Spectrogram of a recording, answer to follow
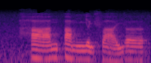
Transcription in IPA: h aː˨˩˦ n ʔ a˨˩ m ɲ ə˨˩˨ j f aː˨˩˨ j əː˨˩

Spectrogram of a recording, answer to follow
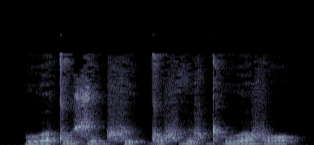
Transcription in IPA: u ɐ̯ t u ʒ ɪ ɡ f ɪ ɡ d ɔ f ð ɪ v ɖʱ u ɐ̯ v ɔ

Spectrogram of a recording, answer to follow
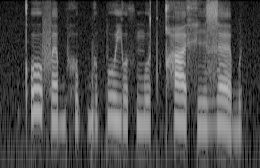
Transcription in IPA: kʼ o f ɛ b h u p b ɯ p u j u θ m u t qʰ ɛ x i z ɛ b

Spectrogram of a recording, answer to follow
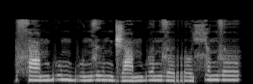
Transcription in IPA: s a˨ m b u˧ m b u˨ n z ɨ˧ n d͡ʒ a˨ m b ə˧ n z ə˨ r ɤ˨ ç ə˦ n z ə˦

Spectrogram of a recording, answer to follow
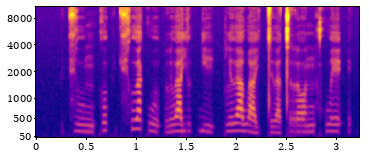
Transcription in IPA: t͡ɕ uː˨˩ ŋ k o˦˥ k̚ t͡ɕʰ u˥˩ a̯ k w u˨˩ ʔ l u˥˩ a̯ j ɯ˥˩ k̚ j i˨˩ ʔ p l ɯ˥˩ a̯ w a˨˩ j t ɯ˩˦ a̯ t r ɔː˦˥ n kʰ w e˥˩ ʔ

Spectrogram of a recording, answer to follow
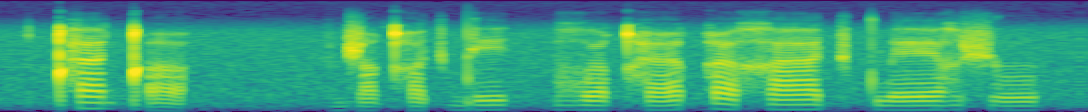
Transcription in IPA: ǃʰ a˦ ǃʼ ɑ˨ | d͡ʒ ɑ˨ qʰ ɔ˨˦ t͡ʃ d e˦ | ʁ u˨ qʰ e˨˦ q ɘ˦˨ χ aː˦ t͡ʃ t w ɛː˦ ʁ ʃ ɤ˦

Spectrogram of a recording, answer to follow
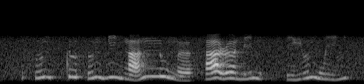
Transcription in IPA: f ɯ˧˥˧ ŋ tː ɯ˥˧ h ɯ˧˥˧ ŋ ʎ i˥˧ ʎ ŋ a˨˩˦ nː u˥˧ ŋ œ˩ | a˧˥˧ ɭ œ˥˧ n i˧˥˧ n | h i˩ j ɯ˧˥˧ ŋ w i˨˩˦ ʎ

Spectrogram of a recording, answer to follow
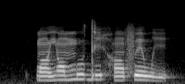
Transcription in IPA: k͡p ɔ̃˨ j ɔ̃˧ m u˦ d i˧ h ɔ̃˨ f e˧ w i˨

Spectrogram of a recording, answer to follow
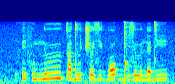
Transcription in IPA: θ i f ɯ m n ɯː ɡ a d ɯ t͡ʃ ɤ zʲ ɯ ɡ͡b ɔ ɡ͡ǃ i z ɯː n ɛ d i

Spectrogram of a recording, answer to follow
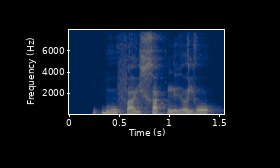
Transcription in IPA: ɓ u˧ f a˨˩˨ j x a˦˥ k̚ n i˨˩˦ ə̯ j o˧

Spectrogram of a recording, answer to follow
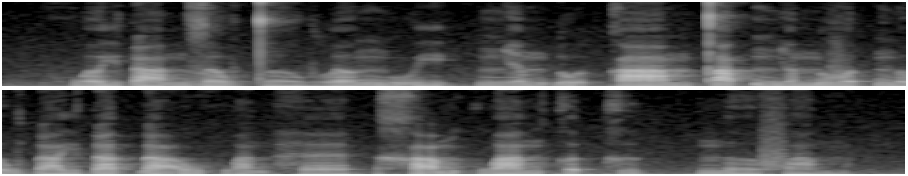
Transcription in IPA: h w ə˧ j ɗ a˧˩ n z ə˨˦ w t̪ ə̤ː˨˩ w l əː˨˦ ŋ ṵ˧˥ j | ɲ e˧ m ɗ ṵ˧˨ ə̯ k aː˧ m t̪ a˦˥ k̚ ɲ ə˧ n v ə˦˥ t̚ ŋ ə˧˩ w ɗ a˨˦ j ɗ a˦˥ t̚ ɗ a̰ː˧˥ w h w a˧˩ n h ɛ˧ | x a̰˧˥ m k w a˧ n k ə˦˥ t̚ x ɨ˦˥ k̚ | n ə̤ː˨˩ f a̤˨˩ m

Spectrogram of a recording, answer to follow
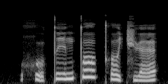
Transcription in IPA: x ṵ˨˩ t̪ i˧˥ n t̪ ɤ˥ kʰ ɤ˥˩ t͡ɕ ɥ ɛ˧˥

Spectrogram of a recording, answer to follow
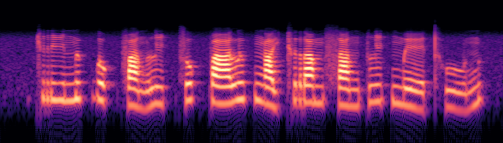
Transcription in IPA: k r iː˧ n ɯ˥˩ k̚ l o˨˩ k̚ f a˩˦ n l i˨˩ t̚ s o˥˩ k̚ p aː˦˥ l ɯ˥˩ k̚ ŋ a˩˦ j k r a˧ m s a˧ n p l i˥˩ t̚ m eː˨˩ tʰ u˩˦ n

